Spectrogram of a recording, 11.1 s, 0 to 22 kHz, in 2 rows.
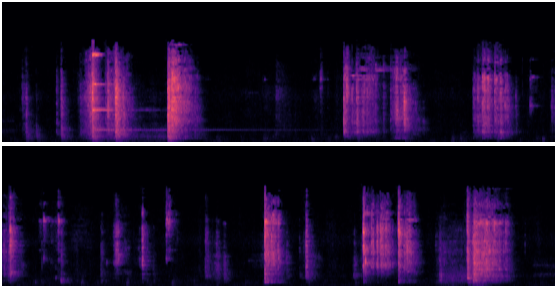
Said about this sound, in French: s'il vous plaît, voici votre monnaie, 43 euros et 70 centimes.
